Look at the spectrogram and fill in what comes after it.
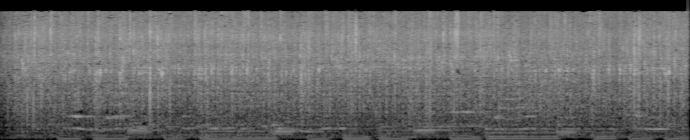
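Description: Mutton-and-potato kebab patties sizzling steadily as they shallow-fry in hot oil in a pan, with soft background music underneath.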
